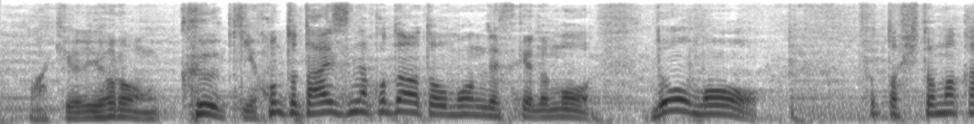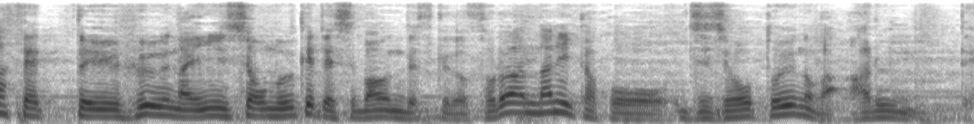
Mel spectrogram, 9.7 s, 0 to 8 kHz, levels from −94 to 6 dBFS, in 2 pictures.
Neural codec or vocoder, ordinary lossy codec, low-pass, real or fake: codec, 16 kHz, 16 kbps, FreqCodec, smaller model; none; 7.2 kHz; fake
